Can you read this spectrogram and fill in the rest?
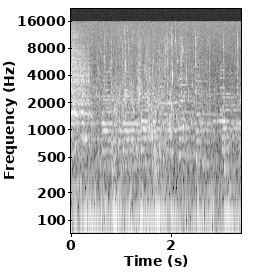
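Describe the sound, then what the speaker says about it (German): Flowing water in the Minecraft video game, a continuous rushing, pouring wash at moderate level that stays steady throughout. "Ich werde immer zur Seite gedrückt von diesem scheiß Wasser."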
